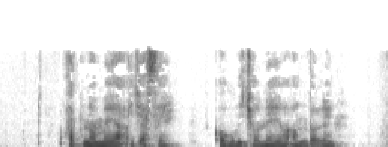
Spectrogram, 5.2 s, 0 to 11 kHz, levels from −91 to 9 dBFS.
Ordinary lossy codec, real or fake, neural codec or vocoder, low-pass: MP3, 32 kbps; fake; codec, 16 kHz, 4 kbps, FunCodec, trained on Chinese and English, 50 frames a second; 7.2 kHz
